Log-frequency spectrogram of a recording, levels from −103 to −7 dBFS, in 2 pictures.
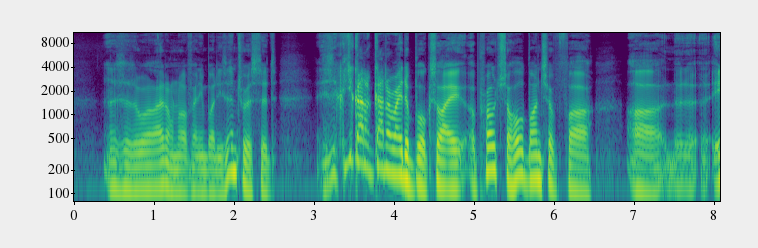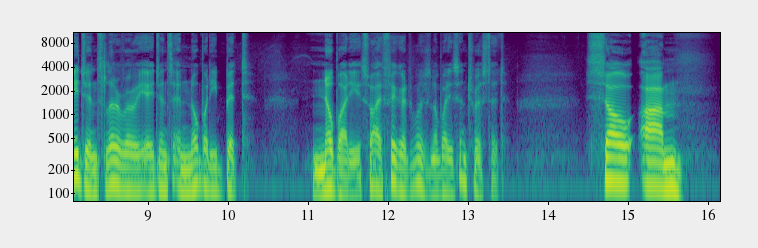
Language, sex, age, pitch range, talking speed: English, male, 60-79, 100-130 Hz, 150 wpm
